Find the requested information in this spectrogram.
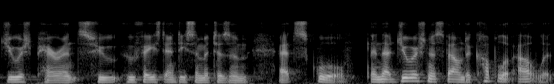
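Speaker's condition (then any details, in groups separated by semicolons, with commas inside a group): No condition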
